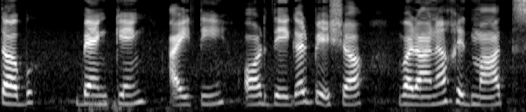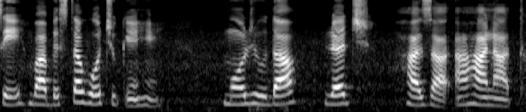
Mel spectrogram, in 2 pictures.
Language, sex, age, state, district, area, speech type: Urdu, female, 18-30, Delhi, North East Delhi, urban, spontaneous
